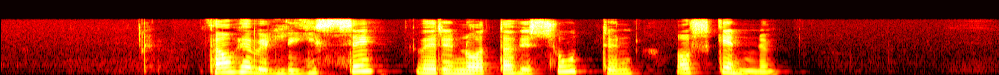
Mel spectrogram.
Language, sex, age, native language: Icelandic, female, 60-69, Icelandic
